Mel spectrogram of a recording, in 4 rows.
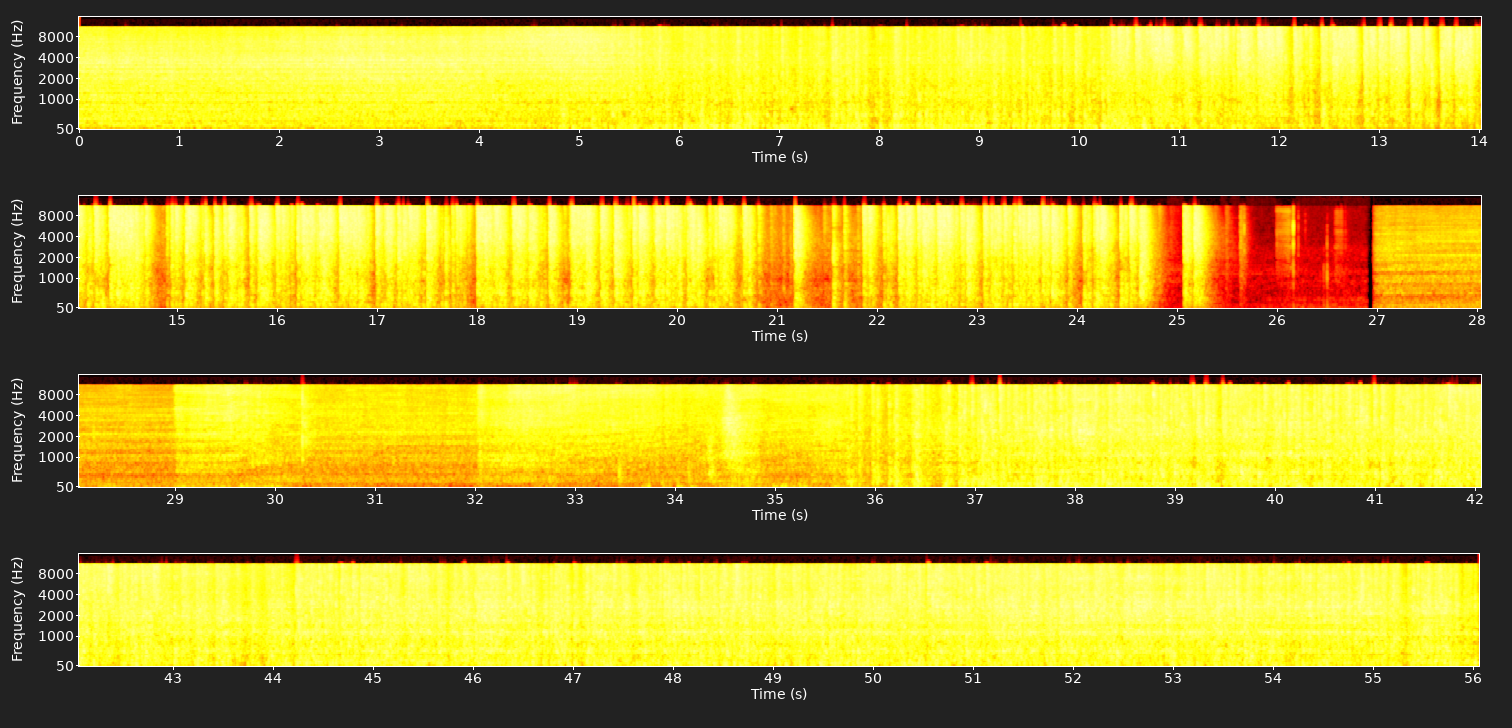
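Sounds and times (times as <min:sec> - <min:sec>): firework hissing: 0:00.0 - 0:20.8, 0:27.0 - 0:56.0
fireworks cracking: 0:00.0 - 0:26.7, 0:28.8 - 0:56.0.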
